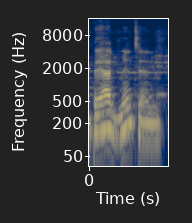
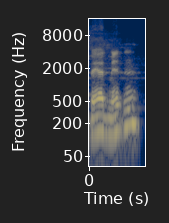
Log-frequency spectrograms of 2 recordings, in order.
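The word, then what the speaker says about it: badminton: It is bad minton. Wow. I've been saying it wrong my whole life. I did not know. Bad minton. Did anyone else know that? Do Am I the only one that said bad mitten?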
